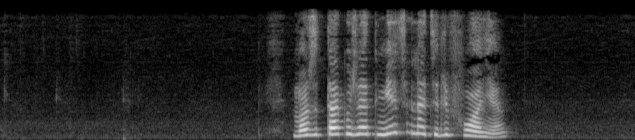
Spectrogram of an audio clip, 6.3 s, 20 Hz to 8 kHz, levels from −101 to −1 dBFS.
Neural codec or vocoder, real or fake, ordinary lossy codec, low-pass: codec, 24 kHz, 0.9 kbps, WavTokenizer, medium speech release version 2; fake; none; 7.2 kHz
